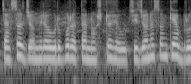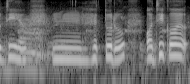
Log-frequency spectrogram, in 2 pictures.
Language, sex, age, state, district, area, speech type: Odia, female, 18-30, Odisha, Koraput, urban, spontaneous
